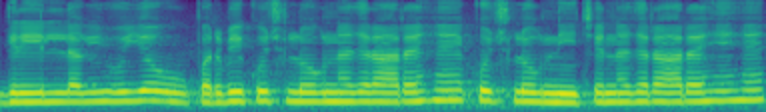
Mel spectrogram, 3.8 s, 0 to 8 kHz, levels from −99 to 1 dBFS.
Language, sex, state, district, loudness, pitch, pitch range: Hindi, female, Bihar, Patna, -13 LUFS, 205 Hz, 195-215 Hz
